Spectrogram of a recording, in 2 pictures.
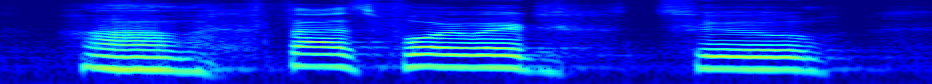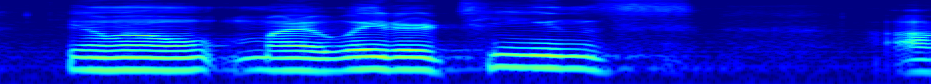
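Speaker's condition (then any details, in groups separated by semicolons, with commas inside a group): Cerebral palsy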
